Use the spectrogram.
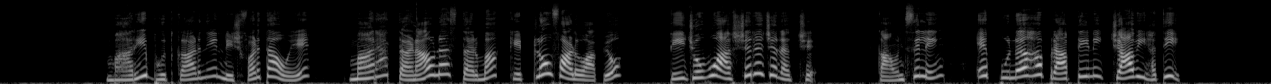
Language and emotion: Gujarati, surprised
